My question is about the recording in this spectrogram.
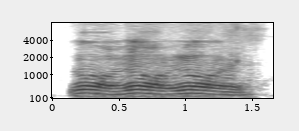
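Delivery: loud playful dinosaur roar. Pretend. Child reading a dinosaur book aloud, loud playful roar.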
